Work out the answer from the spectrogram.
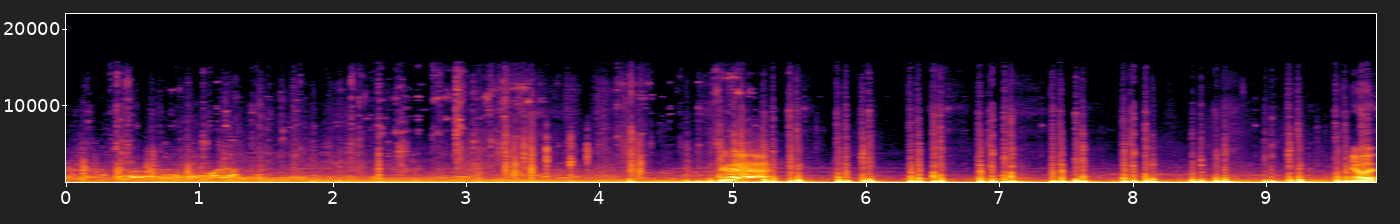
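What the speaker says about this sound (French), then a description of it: "On va prendre un cheval." Horse hooves in the Assassin's Creed video game, starting as a soft walk under background ambience and building into a fast, loud galloping clip-clop rhythm of sharp repeated thuds, with someone talking over parts of it.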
